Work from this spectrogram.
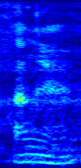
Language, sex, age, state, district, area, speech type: Bodo, male, 45-60, Assam, Kokrajhar, rural, spontaneous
